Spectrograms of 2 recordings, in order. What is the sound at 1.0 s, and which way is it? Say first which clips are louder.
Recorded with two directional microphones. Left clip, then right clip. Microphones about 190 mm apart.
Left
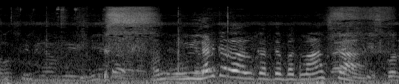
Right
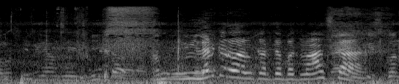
Speech: left 1 dB; centre (ahead or behind).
